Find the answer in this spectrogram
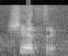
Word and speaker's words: ক্ষেত্রে: তাহলে সে কষ ক্ষেত্রে ওটা কিন্তু ক্ষেত্রে বলব না কিন্তু কষেত্রে কষেত্রে ক এর উচ্চারণটা কি একদম সামান্য কষেত্রে ক একদম সামান্যতম উচ্চারণ কর্ষেত্রে কষেত্রে কষেত্রে দেখতে পাচ্ছেন ক সটা কোন স মূর্ধা স মূর্ধা স উচ্চারণ কি স তাহলে স ধর্ম ক্ষেত্রে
